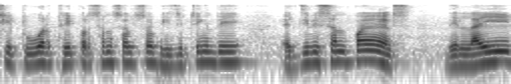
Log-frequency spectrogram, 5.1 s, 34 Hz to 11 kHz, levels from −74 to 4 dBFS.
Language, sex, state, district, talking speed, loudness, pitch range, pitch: English, male, Odisha, Malkangiri, 150 wpm, -20 LUFS, 140-155 Hz, 150 Hz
